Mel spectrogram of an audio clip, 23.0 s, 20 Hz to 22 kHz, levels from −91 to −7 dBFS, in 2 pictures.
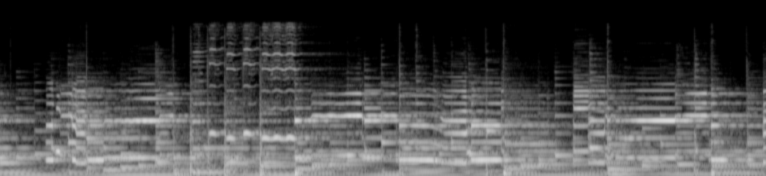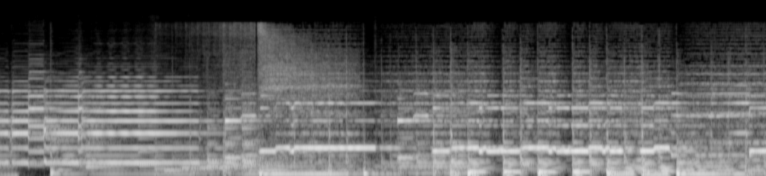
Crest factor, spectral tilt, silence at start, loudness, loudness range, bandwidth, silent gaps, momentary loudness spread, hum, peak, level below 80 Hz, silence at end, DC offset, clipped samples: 16 dB; -6 dB/octave; 0 s; -23 LUFS; 7 LU; 13.5 kHz; none; 10 LU; none; -6 dBFS; -36 dBFS; 0 s; under 0.1%; under 0.1%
